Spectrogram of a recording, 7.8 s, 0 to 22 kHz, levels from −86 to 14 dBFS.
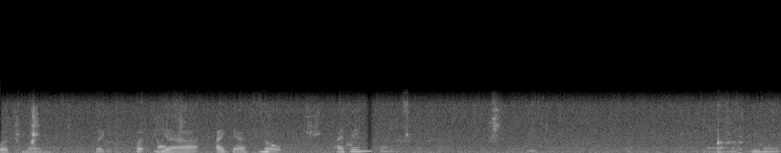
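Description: Speech, band-limited to 8 kHz by call microphone processing, with some gradual fader-style level changes, and no technical fault to report.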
